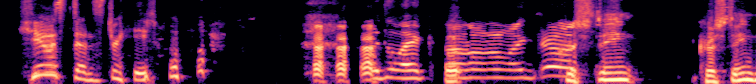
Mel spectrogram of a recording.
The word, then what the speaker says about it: Houston: village is not pretty it's spelled the same but it's Houston and you wouldn't know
